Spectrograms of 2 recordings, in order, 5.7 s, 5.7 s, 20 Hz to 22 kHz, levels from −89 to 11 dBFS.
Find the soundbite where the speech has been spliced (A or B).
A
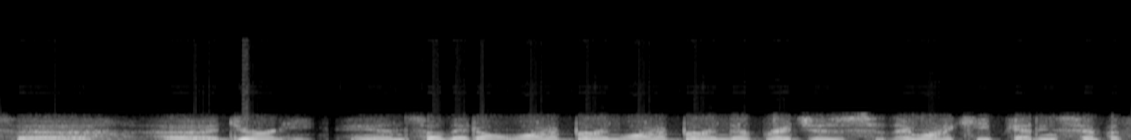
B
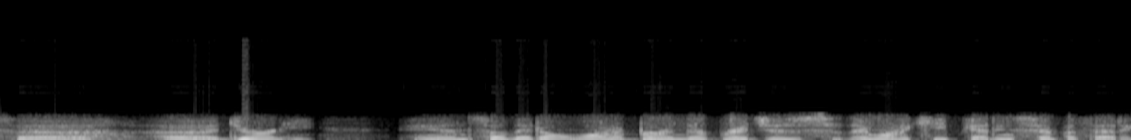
A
